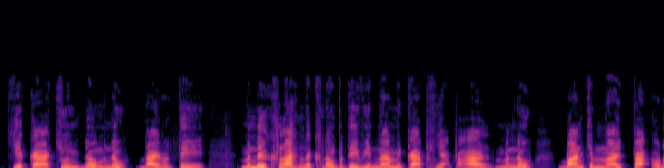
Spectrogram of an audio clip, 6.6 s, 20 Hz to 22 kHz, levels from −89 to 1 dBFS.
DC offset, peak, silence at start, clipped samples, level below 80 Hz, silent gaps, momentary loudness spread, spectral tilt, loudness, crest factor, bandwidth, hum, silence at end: under 0.1%; -8 dBFS; 0.15 s; under 0.1%; -78 dBFS; none; 8 LU; -6.5 dB/octave; -29 LUFS; 22 dB; 12 kHz; none; 0 s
